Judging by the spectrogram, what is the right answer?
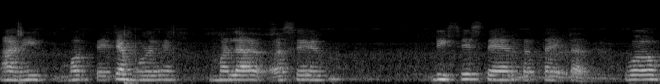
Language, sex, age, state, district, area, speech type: Marathi, female, 45-60, Maharashtra, Amravati, urban, spontaneous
